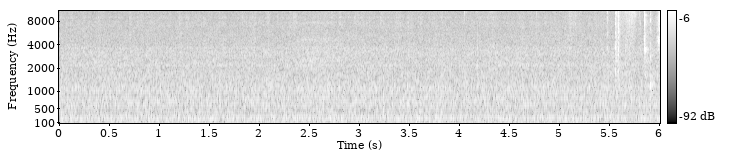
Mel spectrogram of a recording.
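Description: Steady low electrical hum of room tone, with no other sound standing out.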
